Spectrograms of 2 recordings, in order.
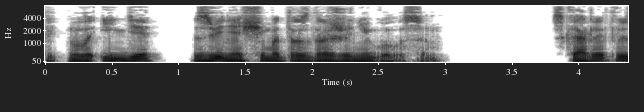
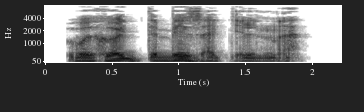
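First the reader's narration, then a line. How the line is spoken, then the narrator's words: Cold statement. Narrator (Russian): холодно заявил он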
